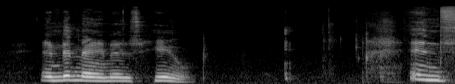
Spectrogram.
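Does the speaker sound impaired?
Yes: cerebral palsy; odd sort of voice.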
